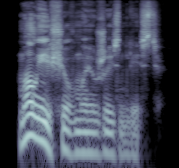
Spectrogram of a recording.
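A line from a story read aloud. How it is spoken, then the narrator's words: Sighing. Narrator (Russian): вздохнула она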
